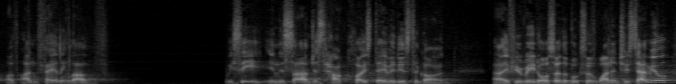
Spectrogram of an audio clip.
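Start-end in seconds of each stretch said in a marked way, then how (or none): none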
